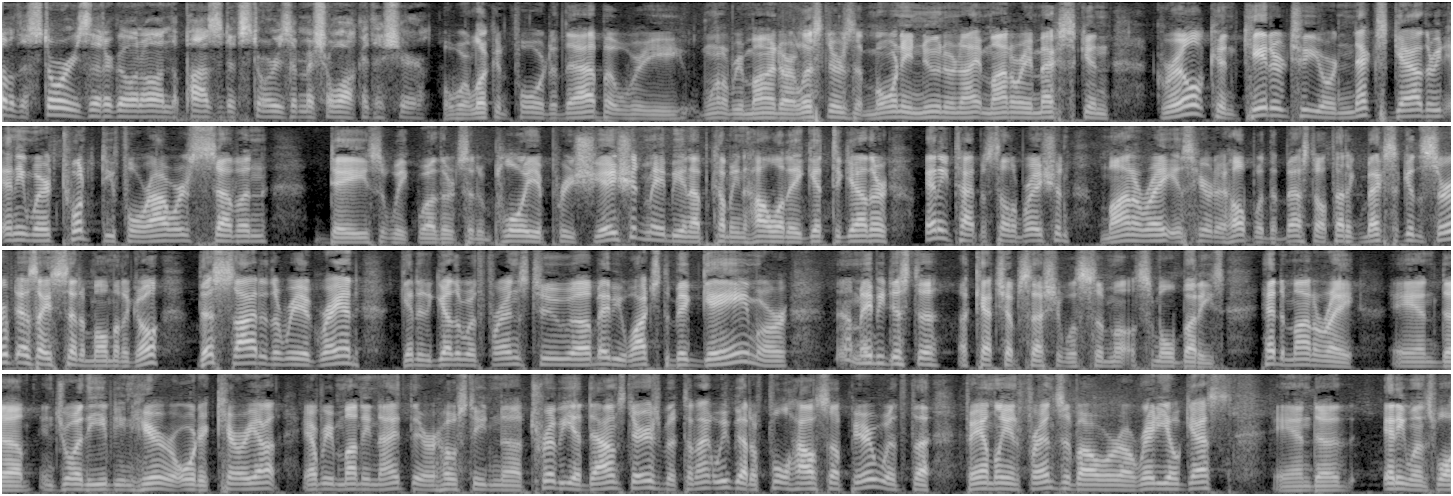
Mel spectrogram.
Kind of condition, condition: setting, busy venue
